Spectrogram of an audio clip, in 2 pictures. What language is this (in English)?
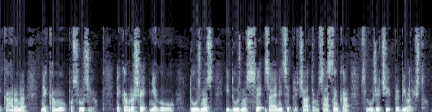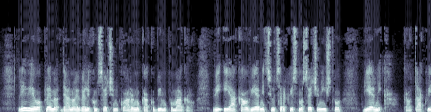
Croatian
